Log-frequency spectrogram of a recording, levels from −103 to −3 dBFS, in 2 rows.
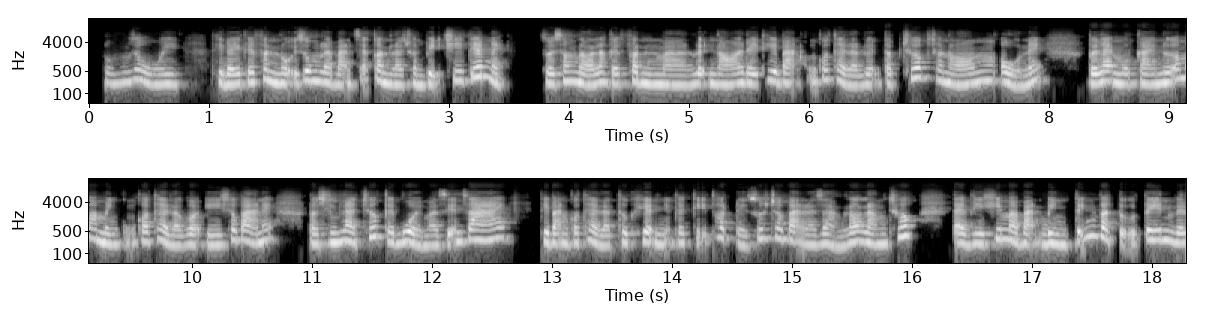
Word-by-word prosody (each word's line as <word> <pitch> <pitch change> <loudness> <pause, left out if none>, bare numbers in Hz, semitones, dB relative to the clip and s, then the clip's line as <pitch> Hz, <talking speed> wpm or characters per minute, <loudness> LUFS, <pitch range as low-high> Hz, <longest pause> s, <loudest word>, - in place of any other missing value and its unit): Đúng 220 +1 -5
rồi. 205 -7 -3 0.3
Thì 225 - -1
đấy, 200 -2 +4
là 205 - 0
cái 230 - +2
phần 240 -6 +3
nội 210 0 0
dung 255 +2 +3
là 225 -2 +2
bạn 195 -1 -1
sẽ - - -2
cần 255 -4 +4
là 195 -1 -2
chuẩn 200 0 -3
bị 195 0 -1
chi 255 - -1
tiết 340 +1 +5
này. 230 -10 0 0.4
Rồi 210 - +2
xong 245 +3 0
đó 205 -4 +3
là 235 - +2
cái 205 - -1
phần 215 -4 +2
mà 190 -1 -1
luyện 210 0 +1
nói 200 +2 +1
đấy 210 -2 +1
thì 250 -2 +2
bạn 215 -2 +1
cũng - - -8
có 275 - -2
thể 235 -6 -1
là 185 - -1
luyện 200 +2 -5
tập 205 - -2
trước 315 +1 +2
cho 265 -5 -3
nó 215 +5 0
ổn 205 -5 +1
ấy. 225 - +1 0.4
Với 210 - +6
lại 245 +1 +4
một 210 -2 +1
cái 205 -1 +1
nữa 220 +5 +2
mà 300 0 0
mình 215 -5 +1
cũng 220 -1 -11
có 240 - +1
thể 240 -1 0
là 185 -3 -1
gợi 200 +1 -1
ý 190 -1 -3
cho 275 - 0
bạn 250 -5 +3
ấy, 265 - -2 0.3
đó 205 - 0
chính 225 +4 +1
là 250 - +4
trước 335 +1 0
cái 225 - -1
buổi 225 -3 +3
mà 185 +1 -4
diễn 235 +6 0
ra 280 - +4
ấy, 275 +4 +3 0.3
thì 230 - +5
bạn 210 -1 +1
có 220 - -1
thể 230 -2 -1
là 180 - -2
thực 215 -1 -3
hiện 215 -3 +2
những 200 - -8
cái 220 -1 -4
kỹ - - -5
thuật 315 -1 -1
để 185 - -5
giúp 290 +11 +3
cho 300 - 0
bạn 255 -7 +1
là 195 - -4
giảm 195 -4 -2
lo 225 +6 +2
lắng 215 -4 +1
trước. 345 +9 +3 0.3
Tại - - +3
vì 210 - +1
khi 290 - 0
mà 250 -4 +3
bạn 210 0 +2
bình 205 -2 +2
tĩnh - - +1
và 325 - +7
tự 440 0 -1
tin 270 -2 +3
với 215 - +2
220 Hz, 325 wpm, -22 LUFS, 205-250 Hz, 0.4 s, và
